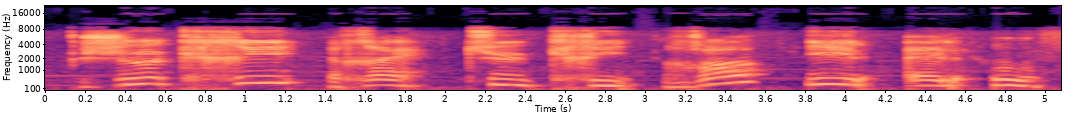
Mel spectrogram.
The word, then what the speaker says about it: crierai: Le souci pour les élèves est de ne pas oublier le E, parce qu'on ne le prononce pas, il est muet.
